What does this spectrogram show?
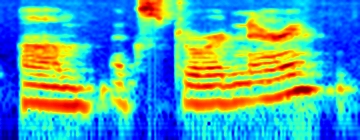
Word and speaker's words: extraordinary: of a word where it looks like the words extra and ordinary, but we don't say it like extraordinary. We tend to say it like extraordinary, where we instead of extraordinary, we only have one syllable for these two. So extraordinary, extraordinary. And that's where the stress lies, extraordinary, on the or.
